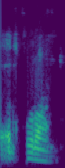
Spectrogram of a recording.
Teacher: حذف الهمزة وفتح الراء قبلها · Term: بالنقل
